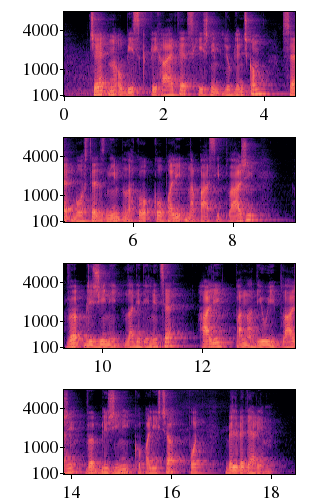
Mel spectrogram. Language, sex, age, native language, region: Slovenian, male, 60+, Slovenian, Posavska region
